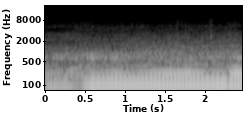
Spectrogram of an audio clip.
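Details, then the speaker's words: 1973 Datsun 240Z, back on the road after 2+ years, low on gas, accelerating on the road; deep, even exhaust note firming as throttle opens, smooth steady pitch, no knocks or misses; healthy six, sounds good. "Stretching its legs a little bit, man. Sounds good."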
